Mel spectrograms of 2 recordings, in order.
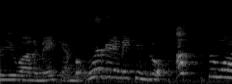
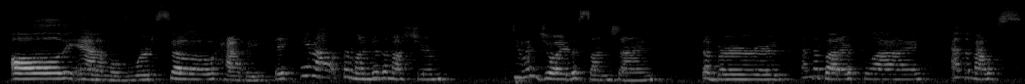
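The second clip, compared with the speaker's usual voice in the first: usual speaking voice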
